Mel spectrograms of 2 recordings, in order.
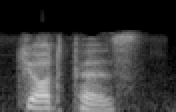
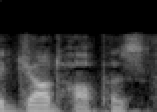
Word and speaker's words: jodhpurs: What did you just call the trousers? – Crap, how do you say it? – Jodhpurs. – That's what I said, I thought jodhpurs. – I heard you say jodhoppers.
